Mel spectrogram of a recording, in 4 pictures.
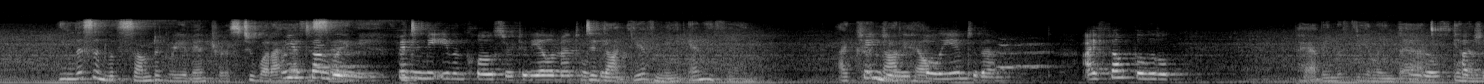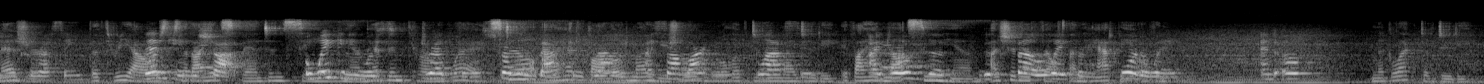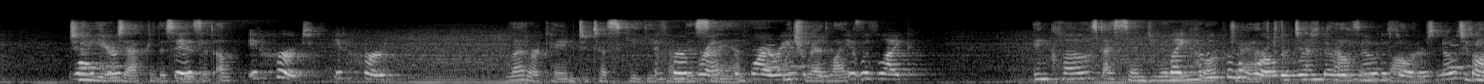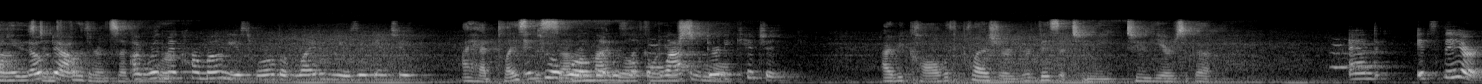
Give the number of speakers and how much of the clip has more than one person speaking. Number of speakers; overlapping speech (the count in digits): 2, about 44%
